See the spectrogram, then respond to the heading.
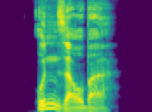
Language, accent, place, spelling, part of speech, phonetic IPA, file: German, Germany, Berlin, unsauber, adjective, [ˈʊnˌzaʊ̯bɐ], De-unsauber.ogg
- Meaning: 1. unclean, impure 2. untidy 3. inaccurate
